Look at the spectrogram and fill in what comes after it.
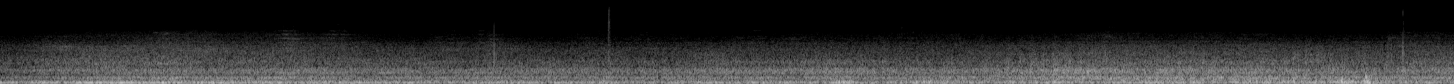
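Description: Autorack cars of a freight train rolling past: a steady rumble of wheels on the rails, with a few faint clicks.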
